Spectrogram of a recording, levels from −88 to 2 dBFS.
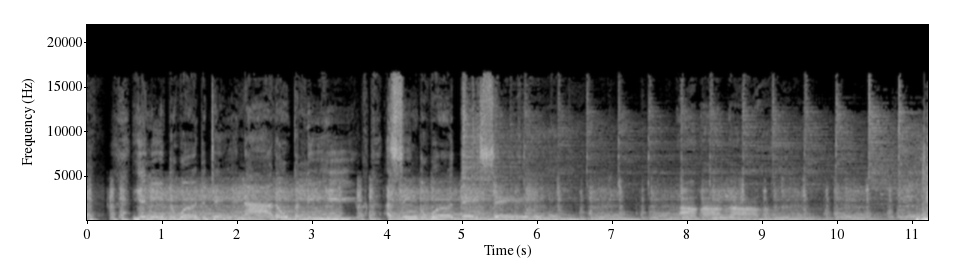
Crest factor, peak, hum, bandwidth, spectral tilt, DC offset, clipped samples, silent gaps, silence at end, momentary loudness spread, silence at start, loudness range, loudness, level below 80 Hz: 20 dB; -2 dBFS; none; 17 kHz; -4 dB/octave; under 0.1%; under 0.1%; none; 0 s; 9 LU; 0 s; 5 LU; -22 LUFS; -46 dBFS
